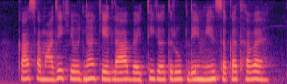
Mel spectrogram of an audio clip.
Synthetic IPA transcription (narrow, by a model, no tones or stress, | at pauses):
kasamaːd͡ʒɪkjoːd͡ʒnakelaːbʋjək̚t̪ɪɡət̪ɾuːplemɪlsɐkət̪ɦɐʋɛː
